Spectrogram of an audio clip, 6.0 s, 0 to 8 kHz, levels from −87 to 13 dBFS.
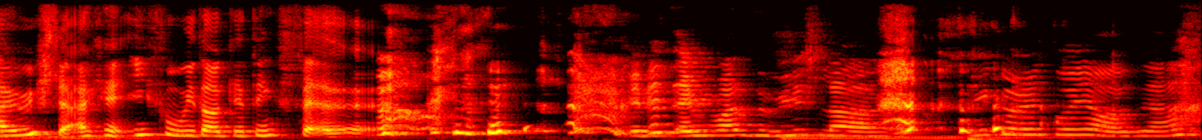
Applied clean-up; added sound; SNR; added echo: classical method log-MMSE.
